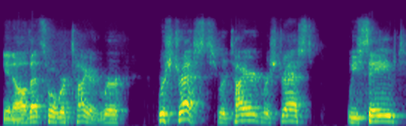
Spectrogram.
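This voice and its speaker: A man hosting a casual interview, asking questions in a halting way with restarts and "like" fillers. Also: fairly high pitch. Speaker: interview host. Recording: roomy echo.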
